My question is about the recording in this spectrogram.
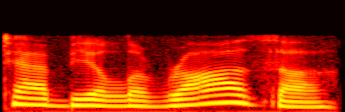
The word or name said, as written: tabula rasa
